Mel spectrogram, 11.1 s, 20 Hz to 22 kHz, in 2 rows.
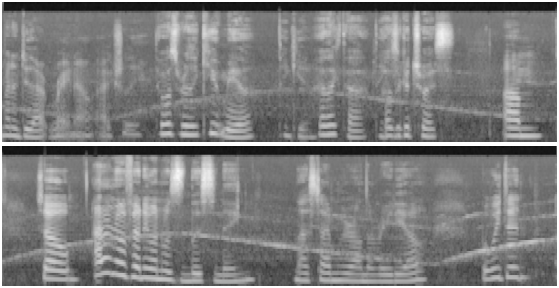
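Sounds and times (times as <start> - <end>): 
police sirens passing outside: 0.0 - 11.0
speech: 0.0 - 11.0.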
